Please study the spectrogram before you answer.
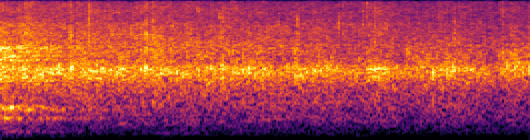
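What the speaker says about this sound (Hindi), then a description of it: "जोरदार ताली बजाओ यार सर के लिए" Steady audience applause from a crowd welcoming a guest at a business event, a continuous dense patter of many hands clapping without any speech.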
